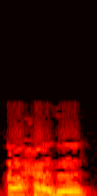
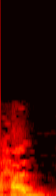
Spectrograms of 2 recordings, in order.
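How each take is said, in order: First: The final d is released with a bounce. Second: The final d stops abruptly without release. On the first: The speaker calls it right. "هكذا بالتباعد بين طرفي عضو النطق" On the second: The speaker calls it wrong. "يعني لا يقولون قل هو الله أحد، لا تفعل العرب ذلك"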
